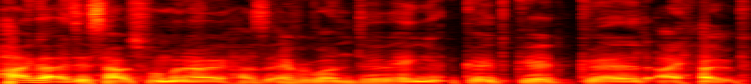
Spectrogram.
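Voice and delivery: speech mixed with laughter. Greeting viewers at the start of a video: laughing while talking. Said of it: "I'm laughing".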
